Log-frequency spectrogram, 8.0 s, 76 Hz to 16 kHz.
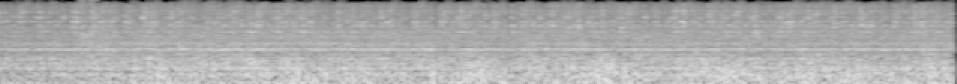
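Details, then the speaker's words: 1965 Cadillac Eldorado convertible, factory 429 cu in V8 idling: very quiet, even idle with a soft low rumble, no knocks or misses; "Cadillac smooth," a healthy engine running as it should. "That is Cadillac smooth. Yes, it is. Yeah, no doubt."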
